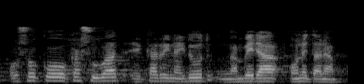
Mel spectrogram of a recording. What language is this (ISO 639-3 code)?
eus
